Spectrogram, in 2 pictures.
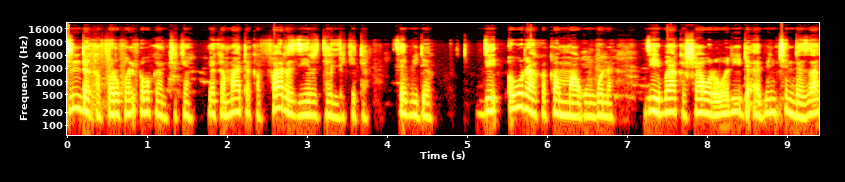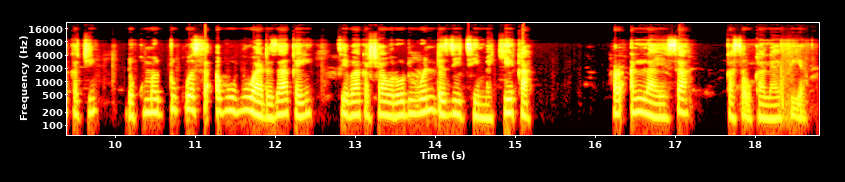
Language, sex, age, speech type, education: Hausa, female, 30-45, spontaneous, tertiary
